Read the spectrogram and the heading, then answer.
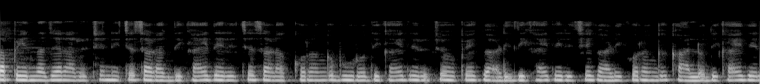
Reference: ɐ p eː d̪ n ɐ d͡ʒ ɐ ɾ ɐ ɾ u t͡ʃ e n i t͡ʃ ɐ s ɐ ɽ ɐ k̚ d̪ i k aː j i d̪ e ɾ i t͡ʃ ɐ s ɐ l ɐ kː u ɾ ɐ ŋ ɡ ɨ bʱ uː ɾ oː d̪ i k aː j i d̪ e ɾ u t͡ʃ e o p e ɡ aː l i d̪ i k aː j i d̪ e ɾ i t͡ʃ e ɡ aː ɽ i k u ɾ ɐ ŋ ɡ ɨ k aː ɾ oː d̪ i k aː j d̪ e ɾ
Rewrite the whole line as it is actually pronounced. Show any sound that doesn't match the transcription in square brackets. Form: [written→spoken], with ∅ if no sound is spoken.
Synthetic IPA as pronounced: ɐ p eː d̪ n ɐ d͡ʒ ɐ ɾ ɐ ɾ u t͡ʃ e n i t͡ʃ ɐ s ɐ ɽ ɐ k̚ d̪ i k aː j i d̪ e ɾ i t͡ʃ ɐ s ɐ [l→ɽ] ɐ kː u ɾ ɐ ŋ ɡ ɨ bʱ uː ɾ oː d̪ i k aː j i d̪ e ɾ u t͡ʃ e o p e ɡ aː [l→ɽ] i d̪ i k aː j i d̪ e ɾ i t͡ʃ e ɡ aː ɽ i k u ɾ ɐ ŋ ɡ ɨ k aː [ɾ→l] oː d̪ i k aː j d̪ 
